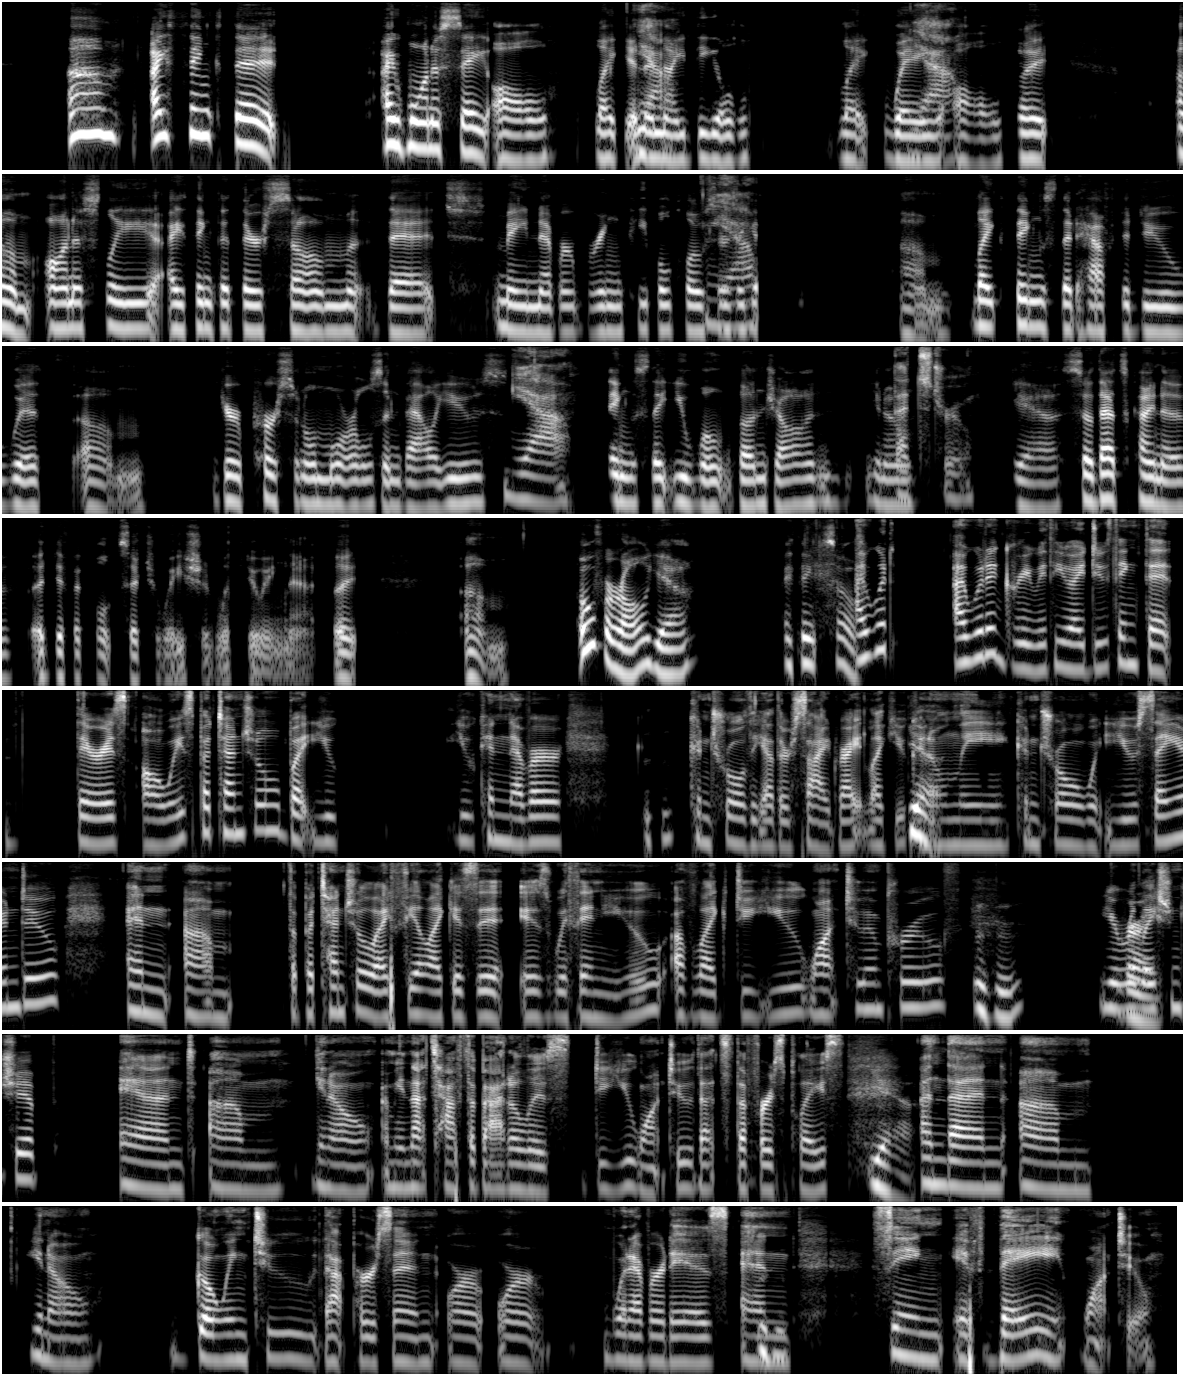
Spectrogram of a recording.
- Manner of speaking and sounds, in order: "budge" said as "bunge"; tapping; stressed: "they"
- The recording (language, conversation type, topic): English, unstructured, How has conflict unexpectedly brought people closer?
- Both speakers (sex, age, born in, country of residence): female, 45-49, United States, United States; female, 50-54, United States, United States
